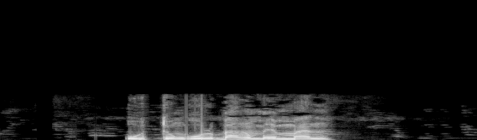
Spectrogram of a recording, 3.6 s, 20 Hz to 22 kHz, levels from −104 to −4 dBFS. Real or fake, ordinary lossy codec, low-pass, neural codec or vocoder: real; MP3, 64 kbps; 7.2 kHz; none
